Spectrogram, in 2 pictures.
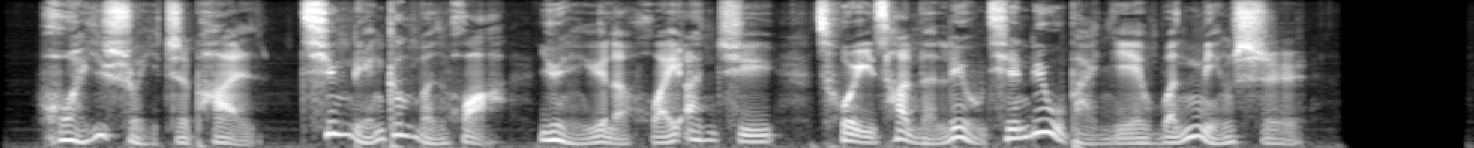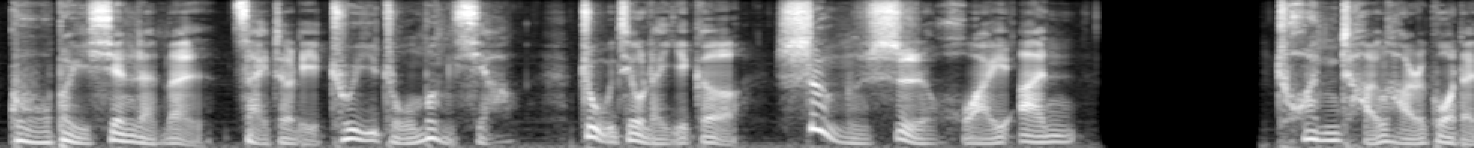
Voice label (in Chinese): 大气城市专题片; 淮安招商片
